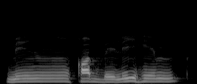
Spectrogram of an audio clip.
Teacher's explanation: this min, nun sakina followed by qaf makes ikhfa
